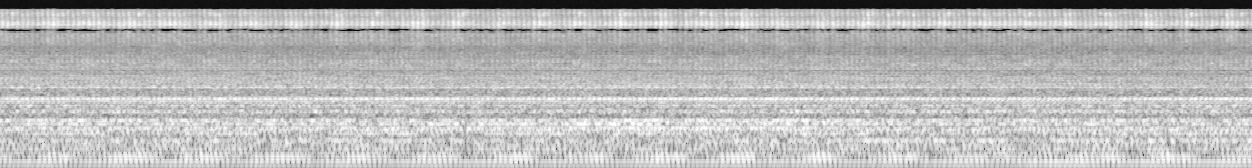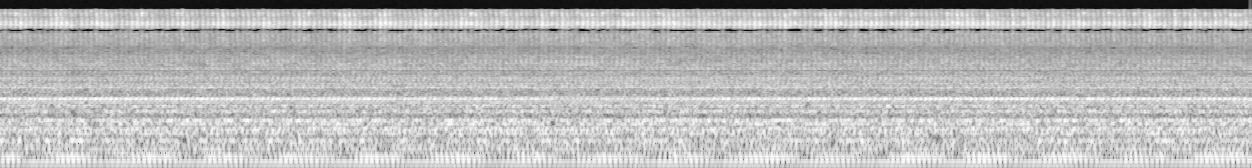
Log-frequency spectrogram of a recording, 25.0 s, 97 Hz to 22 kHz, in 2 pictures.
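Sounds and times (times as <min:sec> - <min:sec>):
film projector hum and whir: 0:00.0 - 0:25.0.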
